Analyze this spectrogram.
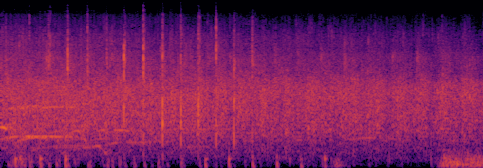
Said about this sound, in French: Merci à tous et à toutes d'avoir été présents pendant ce live. Merci. Vous pouvez vous applaudir, vous avez été super.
